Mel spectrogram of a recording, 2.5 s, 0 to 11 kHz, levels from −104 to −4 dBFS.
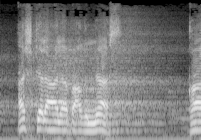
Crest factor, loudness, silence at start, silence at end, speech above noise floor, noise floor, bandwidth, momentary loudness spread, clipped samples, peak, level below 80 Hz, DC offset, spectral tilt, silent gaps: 12 dB; -17 LUFS; 0 s; 0 s; 23 dB; -40 dBFS; 10.5 kHz; 19 LU; under 0.1%; -6 dBFS; -54 dBFS; 0.5%; -4 dB/octave; none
